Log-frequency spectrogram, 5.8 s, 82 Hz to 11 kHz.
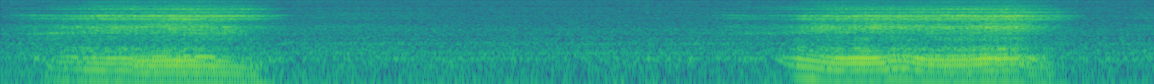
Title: Snoring sound … #4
